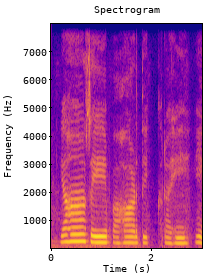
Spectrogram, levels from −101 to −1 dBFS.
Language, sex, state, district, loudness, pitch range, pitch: Hindi, female, Madhya Pradesh, Dhar, -14 LUFS, 200-225 Hz, 210 Hz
